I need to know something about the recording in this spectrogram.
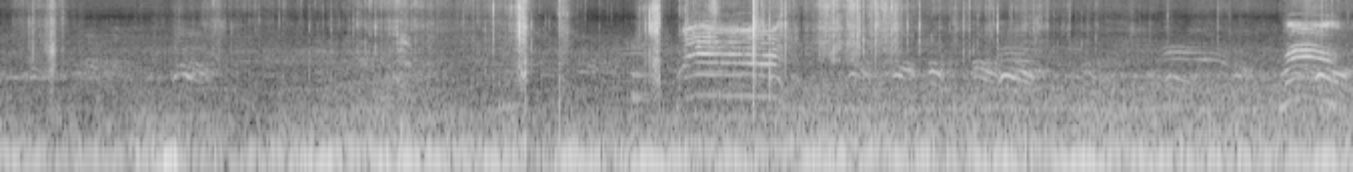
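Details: Small black-and-brown tortoiseshell stray cat in Japan, being petted beside a person, utters scattered soft mews and one clearer sharp meow near the middle, with another rising mew at the end, over rustling and low rumbling background.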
